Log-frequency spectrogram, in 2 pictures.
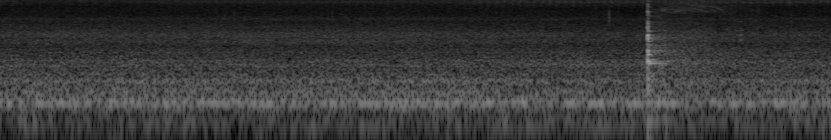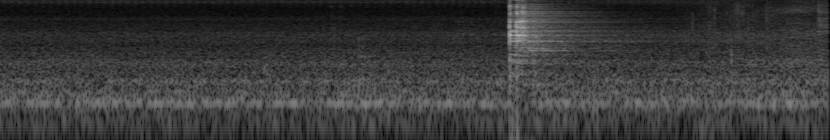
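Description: Aluminum plate set down and handled on a steel welding table: a light metallic click a few seconds in, then a louder ringing clink near the end, over a steady low hum.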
